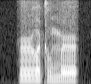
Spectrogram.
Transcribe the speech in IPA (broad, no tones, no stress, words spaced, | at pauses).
ɹʊʈumə˞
